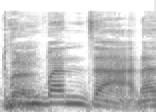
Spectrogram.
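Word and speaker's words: 同伴: 되면 영원한이란 뜻이 돼요 용다네 그리고 파트너 동무 동반자라 뜻의 발음은 동반 동반 한번 더 동반 발음이 굉장히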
